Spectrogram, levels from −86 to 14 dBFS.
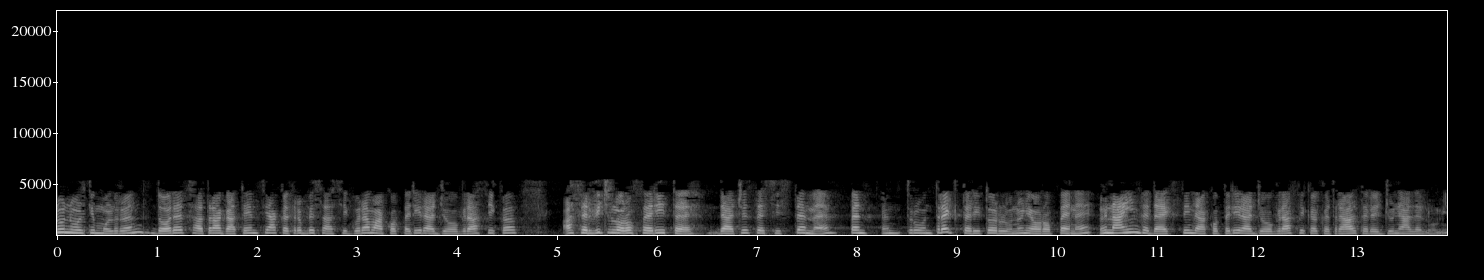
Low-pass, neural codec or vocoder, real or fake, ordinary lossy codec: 5.4 kHz; codec, 16 kHz, 16 kbps, FunCodec, trained on Chinese and English, 50 frames a second; fake; MP3, 24 kbps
